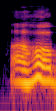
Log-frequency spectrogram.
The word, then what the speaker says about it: jojoba: But then I take that and cocoa butter, jojoba oil. Is that how you? Jojoba Jojoba. oil. Yeah, jojoba. Yeah, it's spelled jojoba.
